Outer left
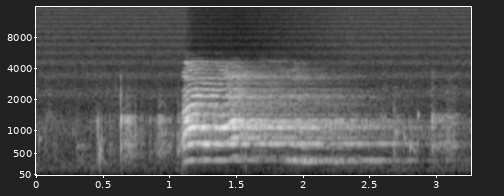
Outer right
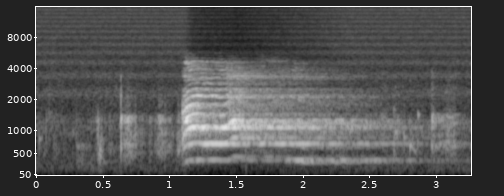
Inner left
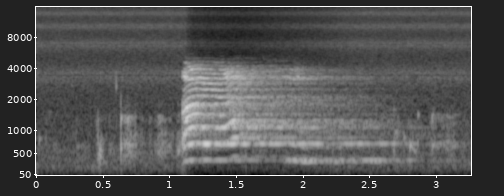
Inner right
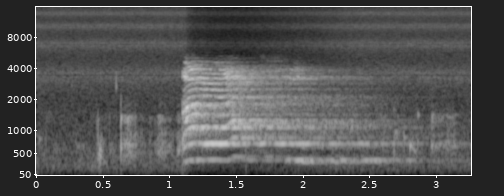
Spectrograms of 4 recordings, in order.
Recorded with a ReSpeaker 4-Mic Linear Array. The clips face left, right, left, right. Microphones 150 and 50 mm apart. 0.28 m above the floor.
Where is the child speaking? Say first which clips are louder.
Even, inner left 2 dB; 20° left (ahead or behind), 0.5 m.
